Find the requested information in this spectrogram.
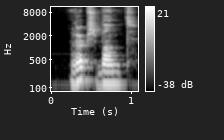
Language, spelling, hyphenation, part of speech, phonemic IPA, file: Dutch, rupsband, rups‧band, noun, /ˈrʏps.bɑnt/, Nl-rupsband.ogg
- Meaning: caterpillar track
